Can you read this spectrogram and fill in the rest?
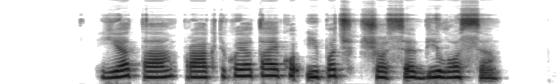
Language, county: Lithuanian, Vilnius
